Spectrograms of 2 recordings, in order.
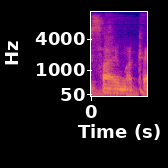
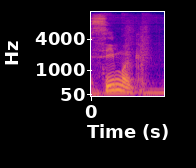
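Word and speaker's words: Simak: Я потому что зашел специально перед э, записью и посмотрел, есть американский канон, как фамилии произносить, и она читается на английском у него не Саймак, а действительно Симак это не важно уже.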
